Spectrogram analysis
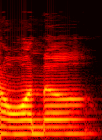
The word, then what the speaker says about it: honor: Exceptions are before a word beginning with H but it is silent. An honor, an hour, an honest man. Here in these words, H is silent.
